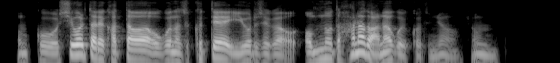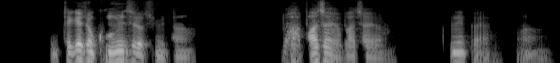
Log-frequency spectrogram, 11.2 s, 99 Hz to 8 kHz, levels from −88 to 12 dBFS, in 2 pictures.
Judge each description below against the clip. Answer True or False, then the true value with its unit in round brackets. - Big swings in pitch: False (4.4 semitones)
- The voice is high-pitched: False (105 Hz)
